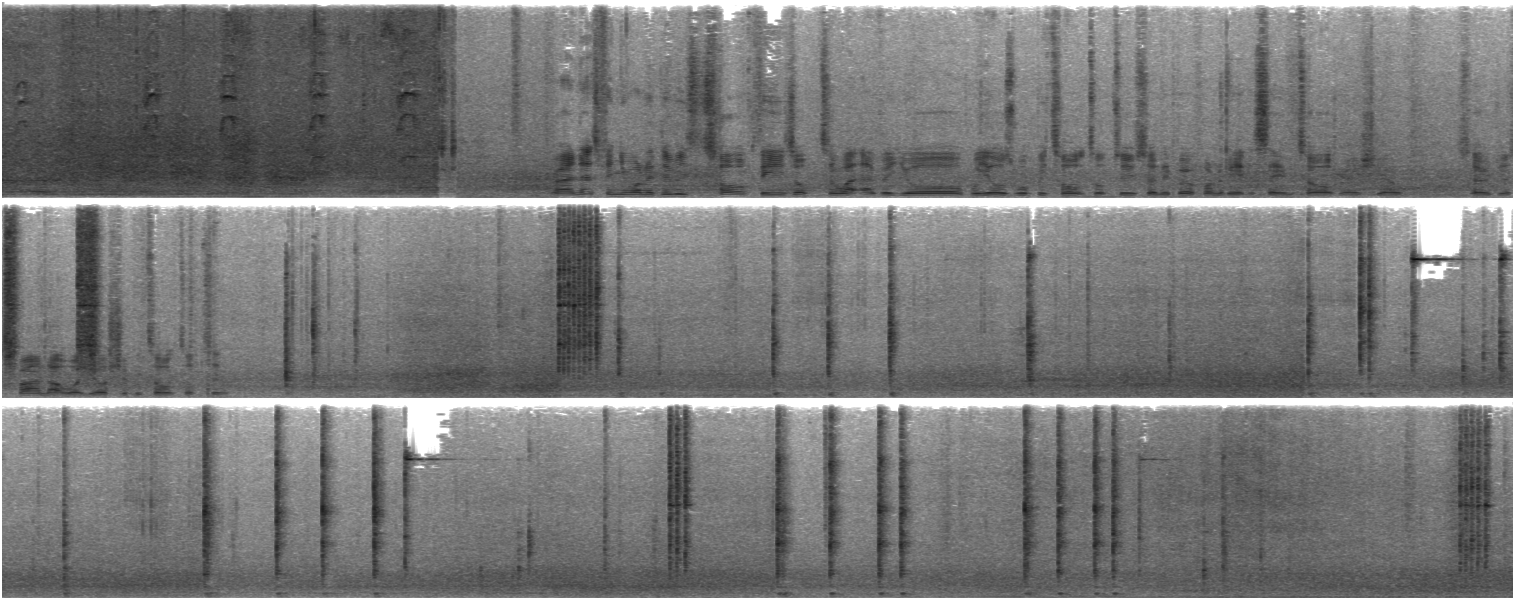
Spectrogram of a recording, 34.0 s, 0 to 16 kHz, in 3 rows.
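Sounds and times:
torque wrench clicking: 15.5 - 16.0, 27.6 - 27.9, 33.6 - 34.0.

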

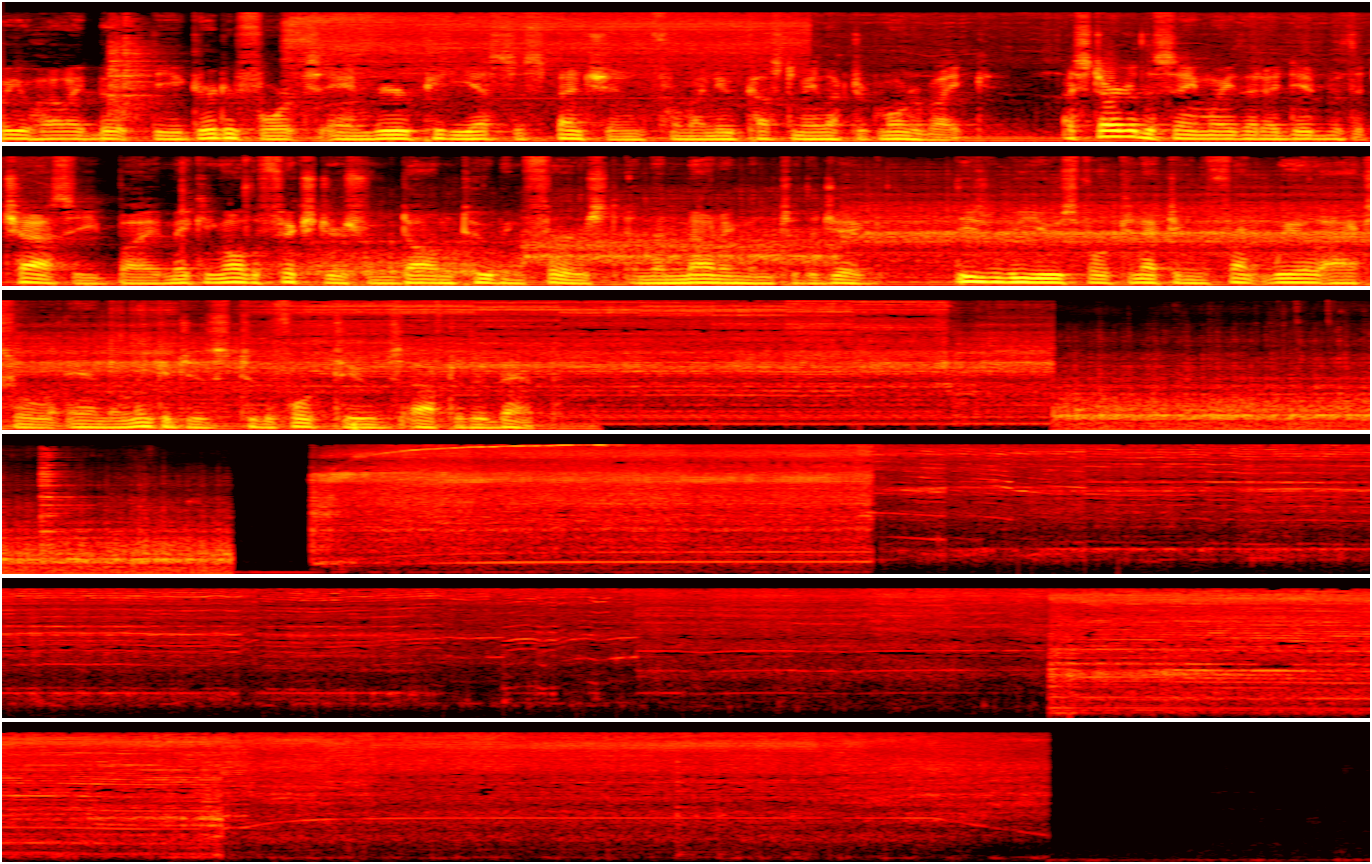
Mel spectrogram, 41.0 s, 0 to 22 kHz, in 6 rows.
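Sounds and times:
angle grinder cutting steel: 7.8 - 19.0, 22.1 - 39.5
drill press drilling steel: 8.0 - 16.7.

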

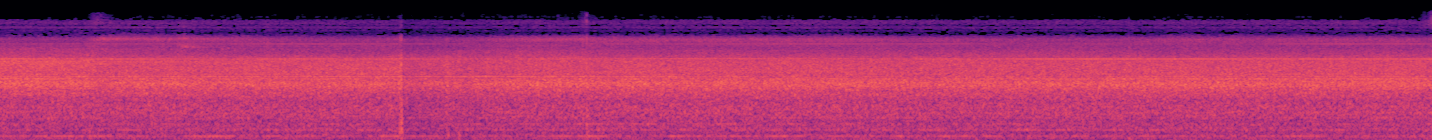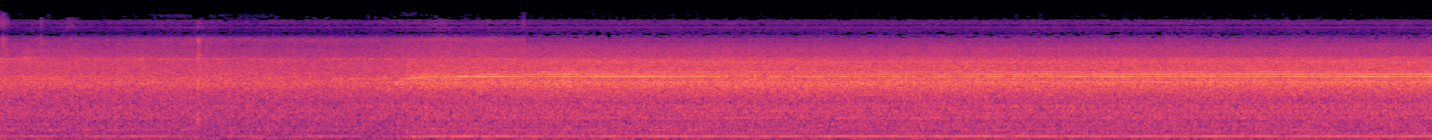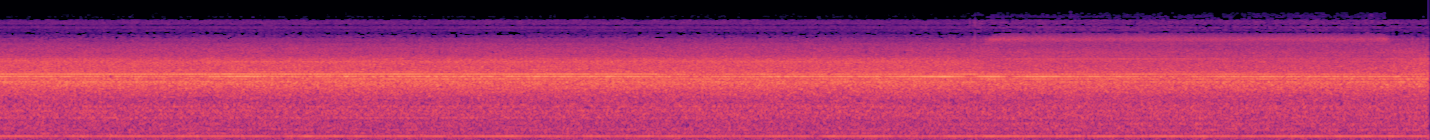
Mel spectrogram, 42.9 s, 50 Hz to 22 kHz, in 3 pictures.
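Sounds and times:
high whine: 0.0 - 42.9
subway machinery hum and hiss: 0.0 - 42.9.

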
